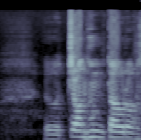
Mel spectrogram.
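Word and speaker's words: Trần Hưng Đạo: 쩐흥따오라고 쓴 겁니다. 트란이라고 읽으면 안 됩니다. 베트남식 알파벳은 이게 쩐입니다. 쩐흥따오.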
